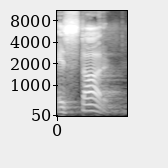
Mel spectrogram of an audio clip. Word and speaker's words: star: आ उच्चारण नियम का, कि जब किसी वर्ड में ए के बाद यानी लास्ट में ए के बाद अंत में आर रहे तो इस ए का क्या उच्चारण करेंगे, आ उच्चारण करेंगे, ठीक है।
